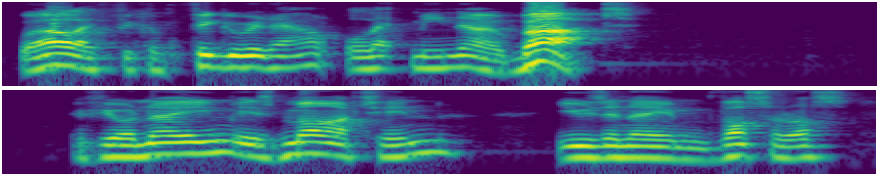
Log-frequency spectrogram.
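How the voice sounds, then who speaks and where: A young man giving a casual, halting, animated storytelling recap of his tabletop roleplay campaign to camera. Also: on the high side. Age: young adult. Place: small room at home, indoors.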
